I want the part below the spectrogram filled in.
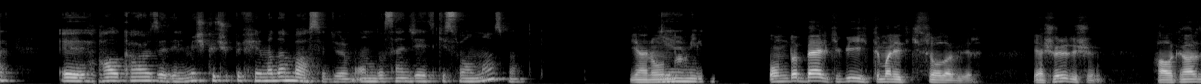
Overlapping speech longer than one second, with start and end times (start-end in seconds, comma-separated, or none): none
